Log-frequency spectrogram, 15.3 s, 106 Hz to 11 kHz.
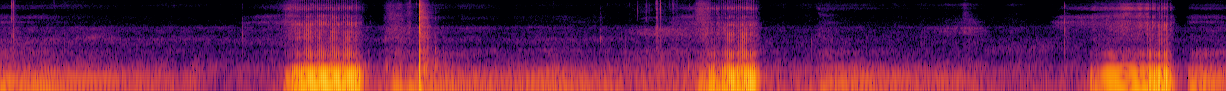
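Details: Three loud, rattling snores about five seconds apart, roughly 12 a minute, with softer breathing between, from a sleeping dog; heavy snoring.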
